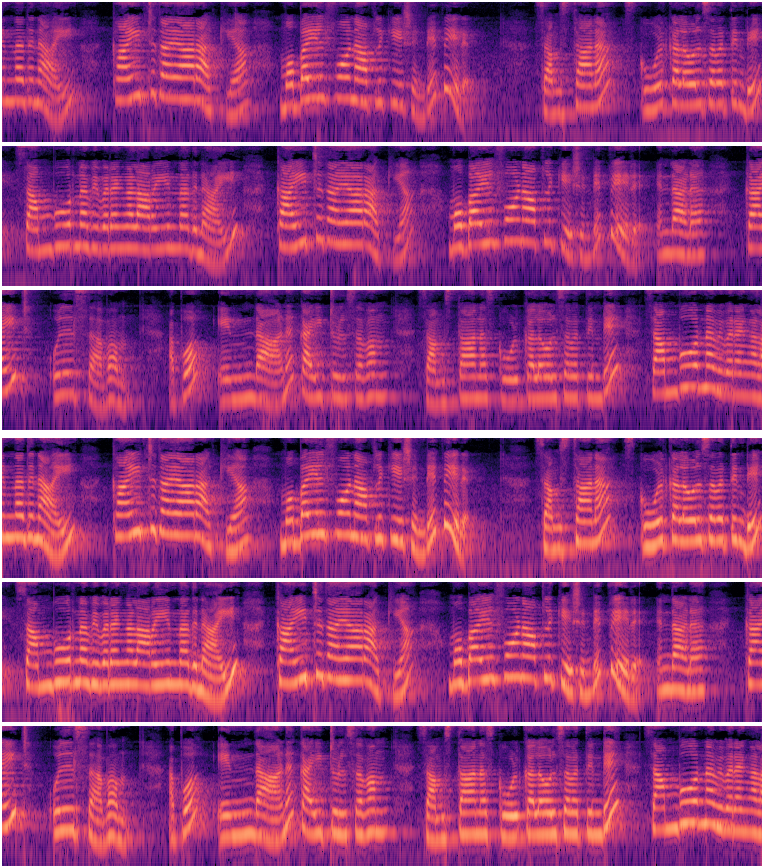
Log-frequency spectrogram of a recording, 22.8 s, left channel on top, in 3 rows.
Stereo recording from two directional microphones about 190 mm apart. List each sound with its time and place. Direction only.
0.0 s a woman's voice: 20° right (ahead or behind)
